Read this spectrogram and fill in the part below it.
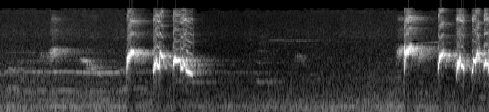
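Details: Red-whiskered bulbul giving its morning song, a competitive song used as a lure to stir other bulbuls into singing. Two loud bright phrases of about four quick whistled notes, two and a half seconds apart, over a faint steady hum.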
